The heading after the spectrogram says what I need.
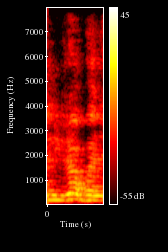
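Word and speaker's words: know: কিন্তু সাইলেন্ট হয়ে যাচ্ছে নিরয়ে দেখুন নো উচ্চারণ করি বাট কে লেটার বা বর্ণটার কিন্তু কোন উচ্চারণ থাকে না সুতরাং এই কে সব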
